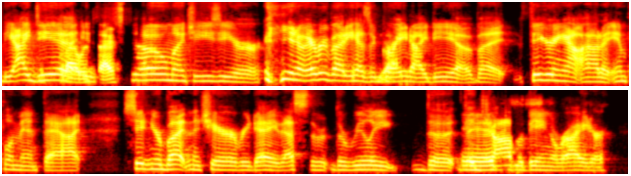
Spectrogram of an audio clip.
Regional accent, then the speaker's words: the South, United States; I grew up in the South. We didn't have air conditioning and that building was air conditioned.

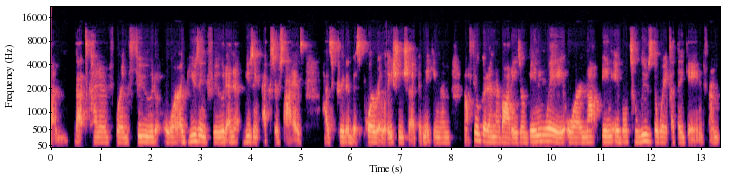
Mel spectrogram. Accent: Las Vegas, Nevada, United States; I'm from Las Vegas. So I went to UNLV for their hospitality program.

